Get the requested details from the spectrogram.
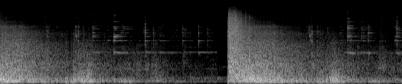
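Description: A heavy, booming cannon blast from a ceremonial salute fired for Statehood Day in Belgrade rings out after a stretch of rumbling echo, its long reverberant tail rolling away outdoors.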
